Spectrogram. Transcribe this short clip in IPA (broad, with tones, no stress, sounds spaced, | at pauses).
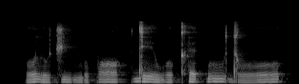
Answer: o˨˦ l u˨ t͡ʃ iː˨ ŋ o˨ p ɔ˦ | d eː˦˨ w o˨ kʰ ɛ˦ k͡p uː˦ d oː˨˦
